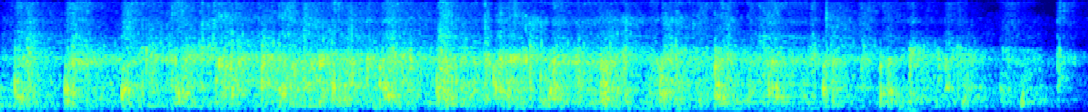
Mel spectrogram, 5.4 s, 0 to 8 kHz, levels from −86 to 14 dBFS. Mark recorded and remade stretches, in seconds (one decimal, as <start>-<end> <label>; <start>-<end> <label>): 0.0-5.4 remade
